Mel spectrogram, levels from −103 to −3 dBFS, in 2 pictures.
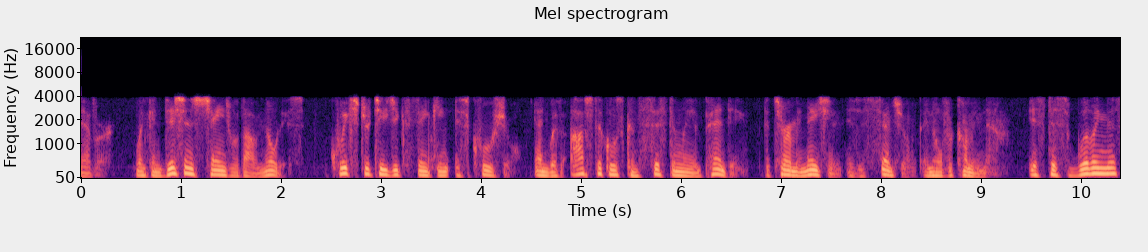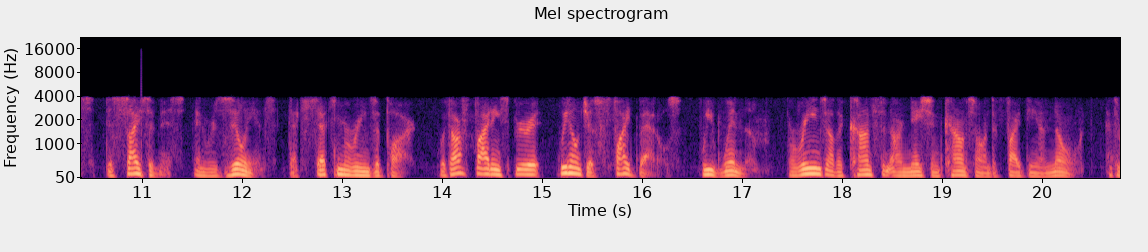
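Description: Speech carried over an AMR-NB narrowband mobile link, so nothing above 4 kHz passes. Twice the network apparently forced an AMR rate drop, from 6.44 to 8.99 s and from 12.01 to 13.06 s, consistent with a fall from 12.2 to about 4.75 kbps. With far fewer bits for the vocal-tract model, the voice turns rough, buzzy and synthetic in those stretches, with no change in bandwidth and no gap, then clears when the rate recovers. At 10.99 s a block of digital silence, about 2.5 ms long, appears, likely because the output buffer was not filled in time. The abrupt cut out and back is too short to be heard as silence and comes through as a brief tick or dip.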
